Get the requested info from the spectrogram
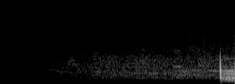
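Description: Faint intro sound effect for a logo animation: a low hum and hiss that fade in after half a second of silence and swell steadily, leading into the intro music.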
